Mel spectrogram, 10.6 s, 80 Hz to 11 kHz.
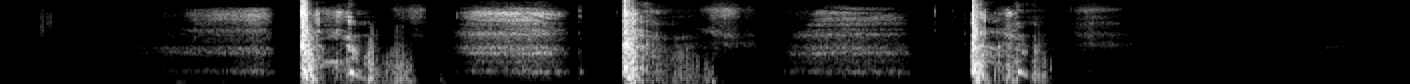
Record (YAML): three_cough_length: 10.6 s
three_cough_amplitude: 32768
three_cough_signal_mean_std_ratio: 0.28
survey_phase: alpha (2021-03-01 to 2021-08-12)
age: 45-64
gender: Male
wearing_mask: 'No'
symptom_headache: true
smoker_status: Never smoked
respiratory_condition_asthma: false
respiratory_condition_other: false
recruitment_source: Test and Trace
submission_delay: 2 days
covid_test_result: Positive
covid_test_method: RT-qPCR
covid_ct_value: 13.4
covid_ct_gene: N gene
covid_ct_mean: 13.8
covid_viral_load: 29000000 copies/ml
covid_viral_load_category: High viral load (>1M copies/ml)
